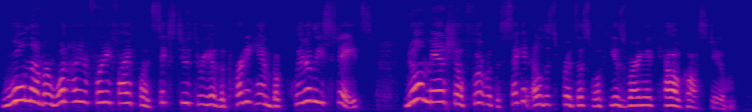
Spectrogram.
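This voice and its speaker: Woman as a high, pompous toad steward. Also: expressive, fast talker, mellow, muffled recording. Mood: stern, scolding. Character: officious, rule-bound male toad steward. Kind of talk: cartoon fan fiction voice acting.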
